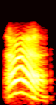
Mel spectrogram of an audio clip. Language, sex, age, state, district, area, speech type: Bodo, female, 60+, Assam, Udalguri, rural, conversation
